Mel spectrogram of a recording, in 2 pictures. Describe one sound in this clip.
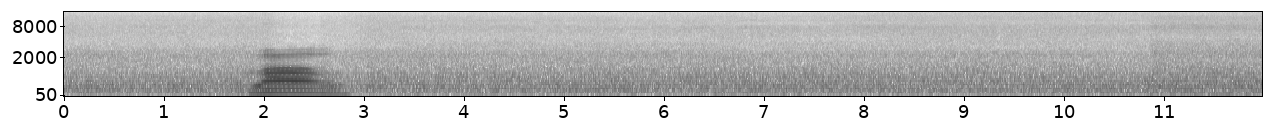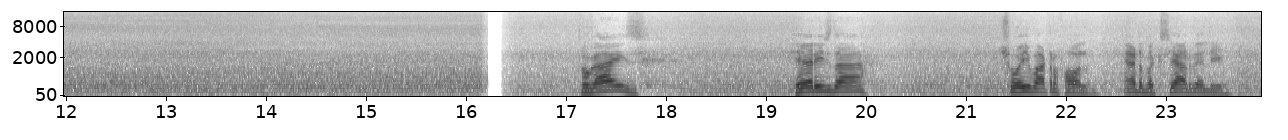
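A waterfall roars steadily, splashing into a pool.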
